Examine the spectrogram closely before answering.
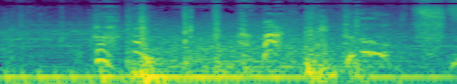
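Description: A heavy punch lands with a dull thud.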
